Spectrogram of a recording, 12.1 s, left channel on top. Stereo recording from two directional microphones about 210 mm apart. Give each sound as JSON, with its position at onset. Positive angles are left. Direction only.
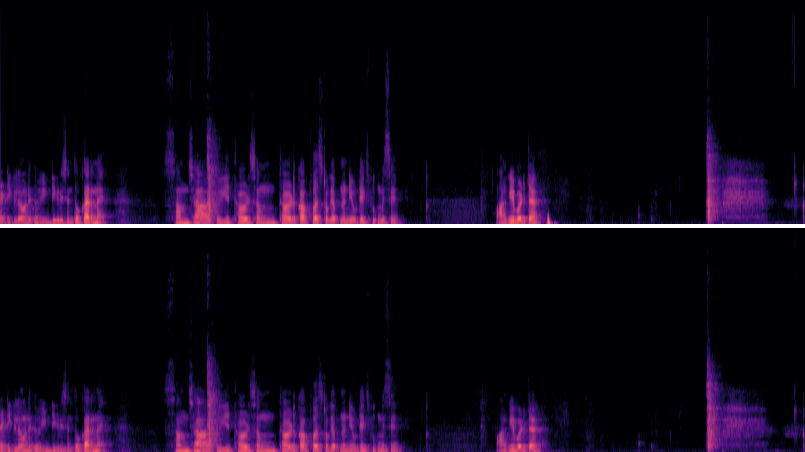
{"t": 0.2, "sound": "speech", "side_deg": 20}
{"t": 7.4, "sound": "speech", "side_deg": 40}
{"t": 10.8, "sound": "a sound", "side_deg": 40}
{"t": 11.9, "sound": "tick-tock", "side_deg": 40}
